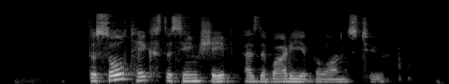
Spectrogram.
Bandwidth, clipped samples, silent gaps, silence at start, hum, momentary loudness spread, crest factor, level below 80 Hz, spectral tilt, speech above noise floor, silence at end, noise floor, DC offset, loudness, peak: 11.5 kHz; under 0.1%; none; 0.9 s; none; 12 LU; 20 dB; -64 dBFS; -5 dB/octave; 44 dB; 0.65 s; -71 dBFS; under 0.1%; -27 LUFS; -8 dBFS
